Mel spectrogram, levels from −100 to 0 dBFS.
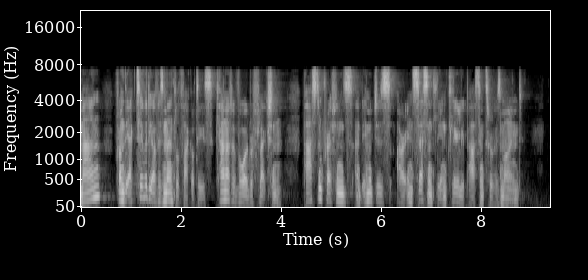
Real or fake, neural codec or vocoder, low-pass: real; none; 7.2 kHz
